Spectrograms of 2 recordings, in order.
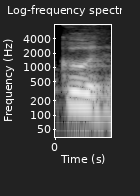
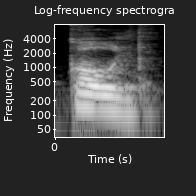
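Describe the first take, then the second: First: Could said kud, short u, no L. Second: Cold with a long O and clear L; cold as wrong model. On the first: Teacher contrasting could with cold. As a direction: give could with no L at all. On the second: Teacher showing the wrong way, cold. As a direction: say cold with the L sounded. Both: Shown as a demonstration. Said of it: "no digo cold".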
